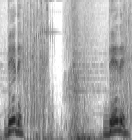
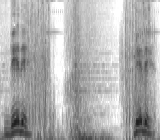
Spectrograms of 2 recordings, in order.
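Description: No difference in how they are said.

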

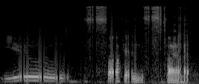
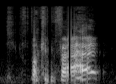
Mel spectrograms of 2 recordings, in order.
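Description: First: Slow muttered insult. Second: Higher, louder jab of "fat" with a rising end; mock yelled insult. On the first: Repeating the insult to his teammate, slow and soft. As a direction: drag "You fucking fat" out slowly and softer. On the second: Yelling at a teammate who fumbled the jump, mock insult. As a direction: shout "You fucking fat!" at him, half laughing. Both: Real, not acted.

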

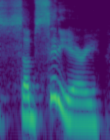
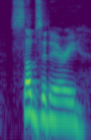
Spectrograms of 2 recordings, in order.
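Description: First: Subsidiary said slowly as "sub-sid-ee-airy"; subsidiary with every syllable clear, "sub-sid-ee-airy"; careful correct pronunciation. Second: Subsidiary said as "sub-suh-dairy"; subsidiary with the middle blurred, "sub-suh-dairy"; old mispronunciation. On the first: Correcting himself slowly, subsidiary as "sub-sid-ee-airy". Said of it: "I was really bad on was". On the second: Admitting his old way, subsidiary as "sub-suh-dairy". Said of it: "which is subsidiary". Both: Shown as a demonstration.

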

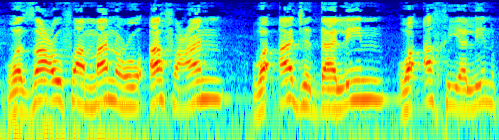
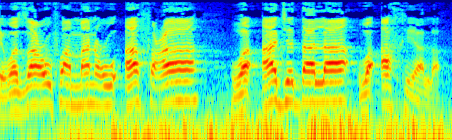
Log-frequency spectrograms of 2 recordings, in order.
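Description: First: Slow recitation, अफ़अन closing on n; measured reading with tanween n on अफ़अन, अजदलिन, अख़यलिन; munsarif reading. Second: Slow recitation, अफ़आ open, अजदला ending -la; measured reading with no n on अफ़आ, अजदला, अख़यला; gair munsarif reading. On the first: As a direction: end अजदलिन and अख़यलिन in -lin. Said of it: "पढ़ेंगे मुनसरिफ वाली सूरत पर". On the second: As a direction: end अख़यला on plain -a, no tanween. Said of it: "गैर मुनसरिफ ही पढ़ेंगे". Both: Shown as a demonstration.

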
